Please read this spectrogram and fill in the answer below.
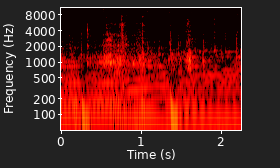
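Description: Background music with a steady beat: a low drum hit about once a second over sustained instrumental chords.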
